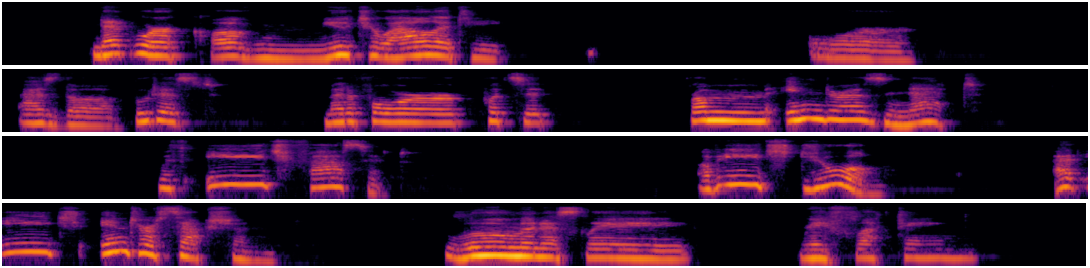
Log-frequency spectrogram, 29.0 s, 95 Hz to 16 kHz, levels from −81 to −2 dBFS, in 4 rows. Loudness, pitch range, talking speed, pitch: -28 LUFS, 180-240 Hz, 50 wpm, 210 Hz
